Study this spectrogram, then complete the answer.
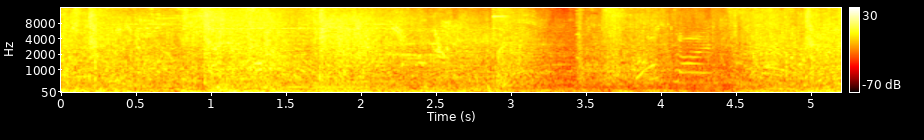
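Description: Spell effects crackle and burst during a video game battle.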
